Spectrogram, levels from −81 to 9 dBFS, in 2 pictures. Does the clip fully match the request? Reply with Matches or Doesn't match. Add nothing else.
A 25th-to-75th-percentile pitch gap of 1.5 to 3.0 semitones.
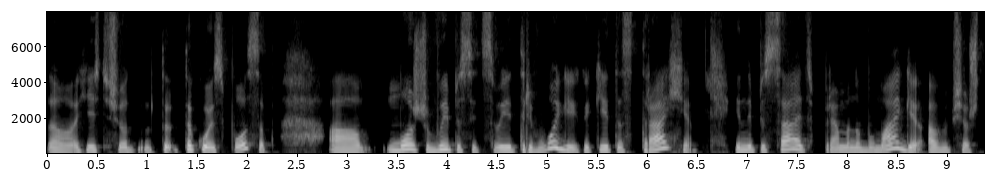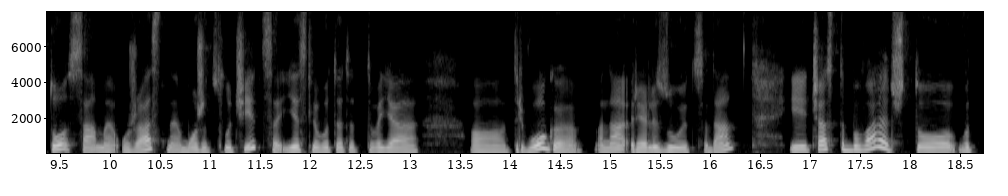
Doesn't match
